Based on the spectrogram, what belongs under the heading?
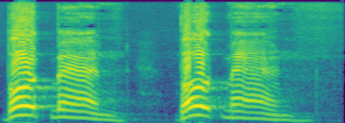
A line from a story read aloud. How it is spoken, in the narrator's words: Sri Radha, she cleared her voice and she called out loudly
